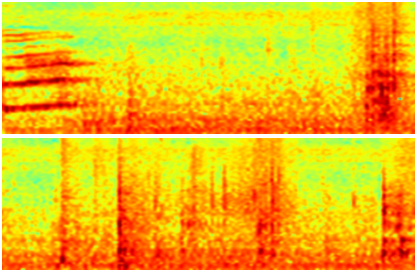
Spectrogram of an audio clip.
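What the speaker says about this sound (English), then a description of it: "Next, we're going to put them in our pan." Sliced apples for an apple crisp going into a baking pan with a utensil, heard as a series of close clinks and scrapes against the pan over a steady background hum, with no talking.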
